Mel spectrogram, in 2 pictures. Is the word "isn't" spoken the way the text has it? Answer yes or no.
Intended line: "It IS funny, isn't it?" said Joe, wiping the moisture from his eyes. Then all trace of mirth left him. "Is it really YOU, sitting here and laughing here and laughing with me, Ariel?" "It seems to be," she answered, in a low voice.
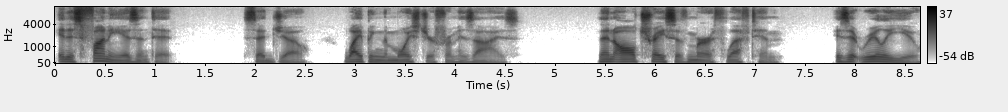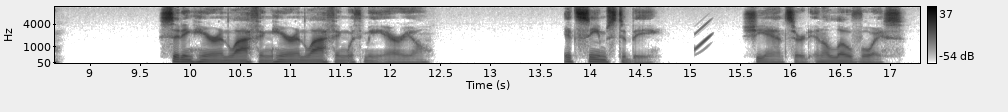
yes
